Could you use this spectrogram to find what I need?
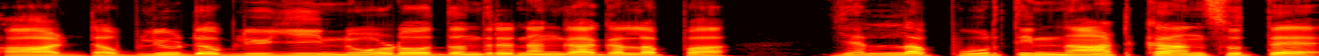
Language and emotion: Kannada, disgusted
